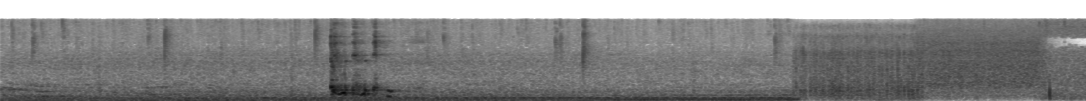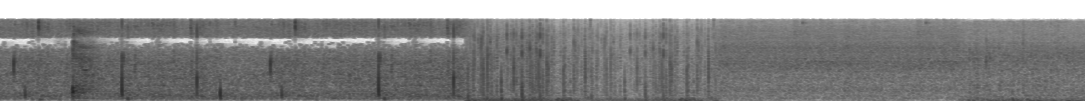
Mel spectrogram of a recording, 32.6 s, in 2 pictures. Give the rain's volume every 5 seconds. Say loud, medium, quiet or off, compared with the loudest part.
loud, loud, loud, loud, loud, medium, medium.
